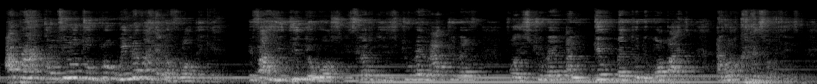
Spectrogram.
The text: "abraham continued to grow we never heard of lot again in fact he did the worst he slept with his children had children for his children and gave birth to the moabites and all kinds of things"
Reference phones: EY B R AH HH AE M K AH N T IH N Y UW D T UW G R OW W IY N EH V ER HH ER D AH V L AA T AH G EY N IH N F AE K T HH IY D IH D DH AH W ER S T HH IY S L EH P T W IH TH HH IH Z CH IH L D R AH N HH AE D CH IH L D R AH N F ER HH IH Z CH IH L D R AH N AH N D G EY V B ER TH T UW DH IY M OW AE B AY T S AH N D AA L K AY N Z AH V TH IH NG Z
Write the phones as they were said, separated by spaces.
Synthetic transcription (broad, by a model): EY B R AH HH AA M K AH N T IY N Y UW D T UW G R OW W IY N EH V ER HH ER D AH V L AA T AH G EY N IH N F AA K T HH IY D IH D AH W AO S HH IY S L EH F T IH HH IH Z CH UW D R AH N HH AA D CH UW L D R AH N F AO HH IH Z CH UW D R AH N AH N G EY V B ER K T UW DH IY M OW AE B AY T AH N AA L K AY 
